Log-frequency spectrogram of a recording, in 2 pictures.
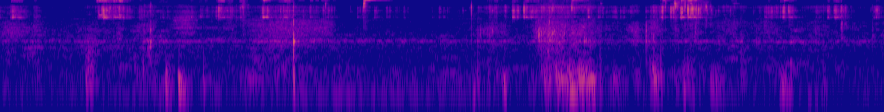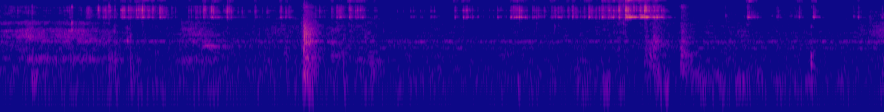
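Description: Cat teaser toy rattling and jingling as it is shaken and dangled, in uneven spells with sharp clicks, loudest about four seconds in.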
